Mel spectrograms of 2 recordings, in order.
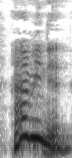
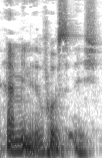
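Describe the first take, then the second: First: Higher and louder, hammering it home; همینه cried out high and loud; emphatic. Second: Said in the usual way. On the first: Real, not acted. Preacher stressing a point.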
